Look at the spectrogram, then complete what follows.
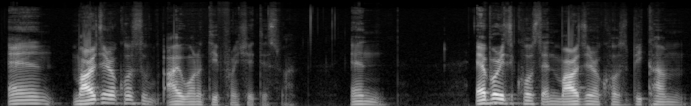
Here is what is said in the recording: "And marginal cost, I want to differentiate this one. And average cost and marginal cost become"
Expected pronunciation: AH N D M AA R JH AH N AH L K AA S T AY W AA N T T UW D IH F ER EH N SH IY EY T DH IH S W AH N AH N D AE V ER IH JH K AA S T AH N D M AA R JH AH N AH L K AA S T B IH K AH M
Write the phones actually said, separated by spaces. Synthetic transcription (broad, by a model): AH N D M AA R JH AH N AH L K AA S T AY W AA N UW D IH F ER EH N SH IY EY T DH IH S W AH N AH N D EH B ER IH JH K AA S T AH N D M AA R JH AH N AH L K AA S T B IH K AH M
